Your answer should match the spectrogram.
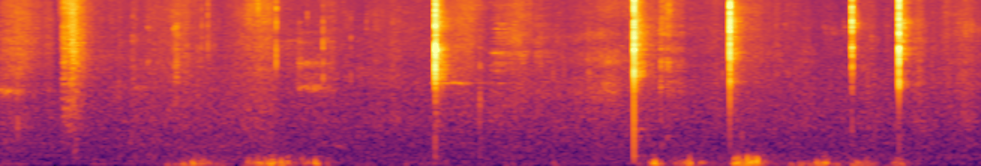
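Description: Victorinox Huntsman Swiss Army knife being handled as its tools are opened: a few sharp metallic clicks, about five of them spread through the second half, with soft low handling knocks in between.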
